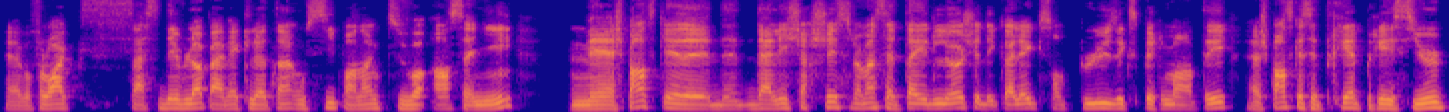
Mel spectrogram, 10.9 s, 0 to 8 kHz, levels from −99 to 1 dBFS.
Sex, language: male, French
